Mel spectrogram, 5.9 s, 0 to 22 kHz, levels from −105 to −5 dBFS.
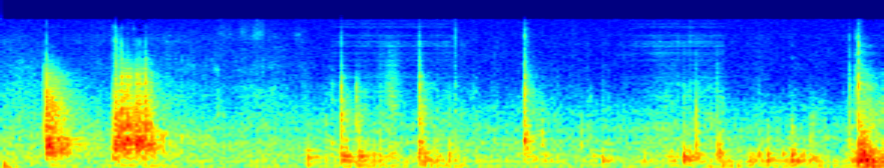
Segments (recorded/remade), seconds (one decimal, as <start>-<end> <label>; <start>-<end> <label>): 0.0-2.2 recorded; 2.2-3.0 remade; 3.0-4.2 recorded; 4.2-4.8 remade; 4.8-5.9 recorded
